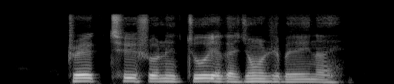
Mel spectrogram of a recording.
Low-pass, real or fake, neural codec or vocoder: 10.8 kHz; fake; codec, 24 kHz, 0.9 kbps, DualCodec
